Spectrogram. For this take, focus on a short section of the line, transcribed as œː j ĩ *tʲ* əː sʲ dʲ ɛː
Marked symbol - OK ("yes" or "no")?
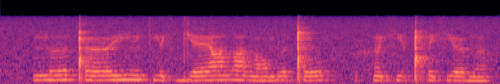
yes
